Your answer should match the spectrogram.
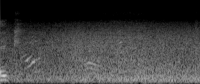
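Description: Surf washing onto a sandy beach, a steady rushing noise of breaking waves, with wind on the microphone.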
